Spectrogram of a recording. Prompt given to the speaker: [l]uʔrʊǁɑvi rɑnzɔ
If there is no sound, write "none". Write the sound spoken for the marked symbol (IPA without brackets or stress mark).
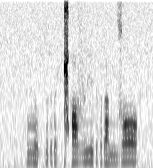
l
